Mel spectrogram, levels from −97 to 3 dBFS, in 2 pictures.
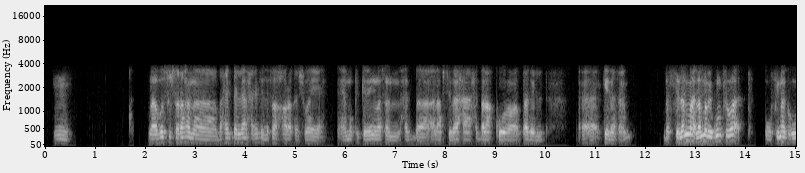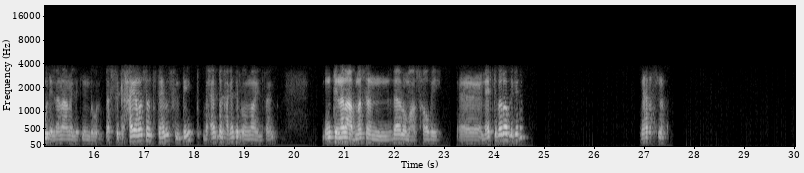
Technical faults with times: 0.00-30.04 AMR narrowband mobile codec

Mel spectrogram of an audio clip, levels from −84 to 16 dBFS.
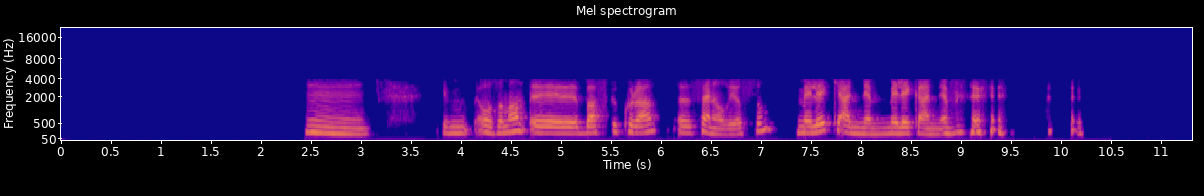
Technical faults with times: none

